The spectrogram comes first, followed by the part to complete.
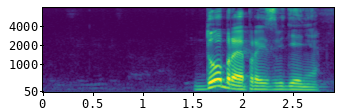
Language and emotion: Russian, positive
